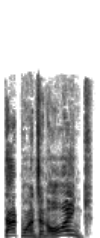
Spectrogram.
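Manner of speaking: very high, loud, drawn-out shriek; fire chief's scream. A narrator's reading. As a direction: scream it in alarm. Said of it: "screamed the head of the fire department".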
